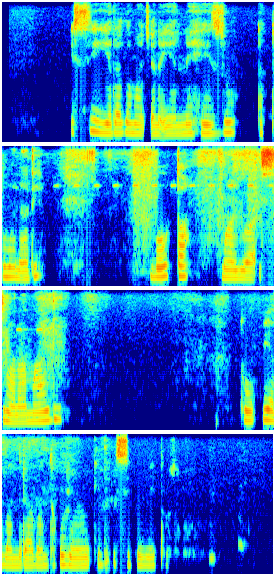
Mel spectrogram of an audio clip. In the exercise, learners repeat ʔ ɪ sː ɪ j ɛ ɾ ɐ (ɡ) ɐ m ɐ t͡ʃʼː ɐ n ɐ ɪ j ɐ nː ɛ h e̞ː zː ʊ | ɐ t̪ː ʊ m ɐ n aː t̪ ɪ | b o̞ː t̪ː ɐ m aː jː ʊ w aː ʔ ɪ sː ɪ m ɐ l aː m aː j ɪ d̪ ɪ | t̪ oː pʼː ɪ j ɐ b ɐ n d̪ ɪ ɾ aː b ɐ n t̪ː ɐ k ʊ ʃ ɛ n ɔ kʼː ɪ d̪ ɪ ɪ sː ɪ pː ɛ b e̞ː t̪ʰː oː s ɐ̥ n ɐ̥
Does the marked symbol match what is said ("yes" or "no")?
yes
